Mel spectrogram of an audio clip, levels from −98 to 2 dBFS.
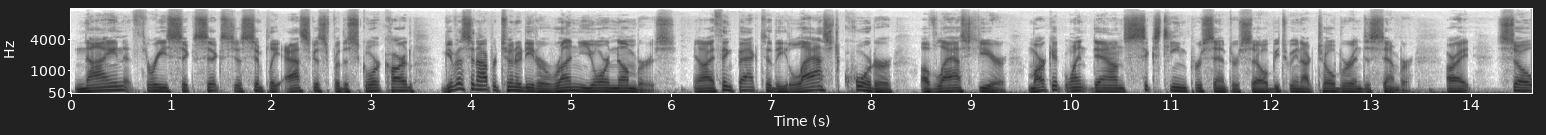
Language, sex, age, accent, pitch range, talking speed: English, male, 50-69, American, 110-155 Hz, 185 wpm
